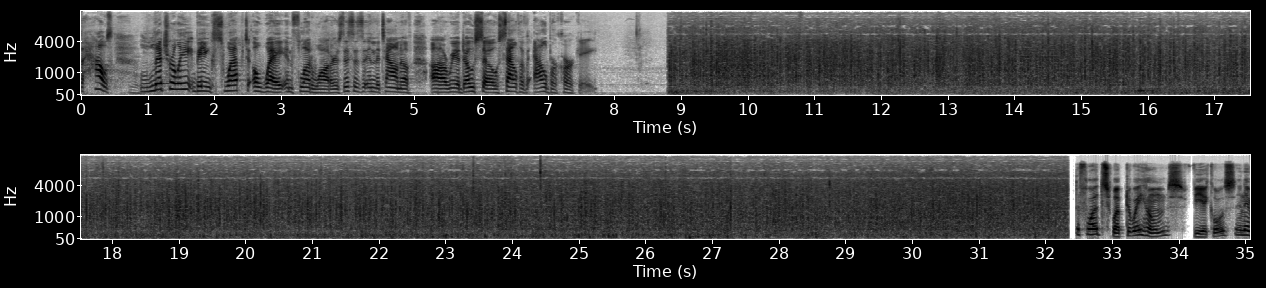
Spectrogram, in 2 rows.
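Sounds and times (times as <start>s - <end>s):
floodwater rushing: 8.8s - 32.4s.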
